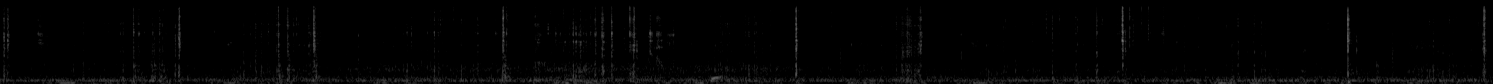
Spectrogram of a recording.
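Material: Soap.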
